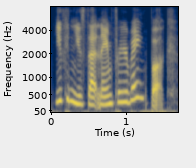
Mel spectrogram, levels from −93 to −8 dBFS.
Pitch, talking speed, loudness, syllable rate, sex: 285 Hz, 315 wpm, -17 LUFS, 7.0 syllables/s, female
